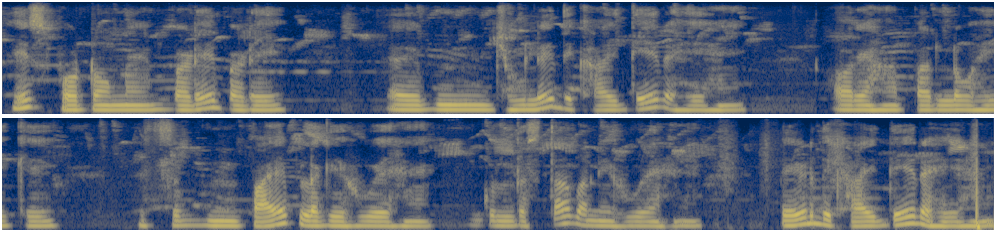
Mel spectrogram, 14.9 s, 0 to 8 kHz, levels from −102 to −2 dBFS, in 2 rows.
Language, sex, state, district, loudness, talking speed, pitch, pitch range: Hindi, male, Maharashtra, Nagpur, -29 LUFS, 120 wpm, 125 Hz, 120-130 Hz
